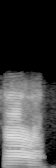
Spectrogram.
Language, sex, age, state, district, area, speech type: Marathi, male, 18-30, Maharashtra, Hingoli, urban, conversation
